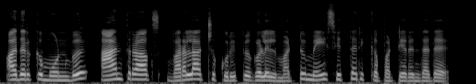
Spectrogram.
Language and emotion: Tamil, neutral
